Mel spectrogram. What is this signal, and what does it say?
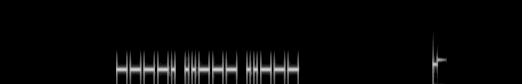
Morse code, heard as a keyed tone, about 34 wpm, 700 Hz. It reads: 922
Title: Numbers - 3-Digit 35wpm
